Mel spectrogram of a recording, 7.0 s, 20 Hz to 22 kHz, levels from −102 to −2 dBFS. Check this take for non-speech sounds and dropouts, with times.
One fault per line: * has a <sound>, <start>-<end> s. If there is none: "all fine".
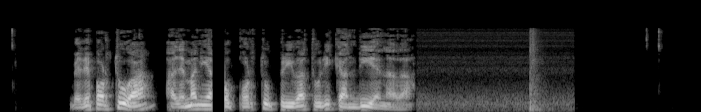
* has a dropout, 2.1-2.2 s
* has a thud, 5.3-5.6 s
